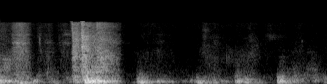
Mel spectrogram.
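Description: A door is handled with a loud clunk and rattle early on as it is opened to let a dog out, followed by several softer thuds and shuffling movements, with no talking.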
